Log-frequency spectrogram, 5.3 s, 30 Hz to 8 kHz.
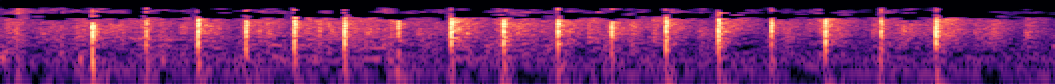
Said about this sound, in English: Here it is 7 years later, and there he is. Praise God. Yeah, you can cheer the Lord.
